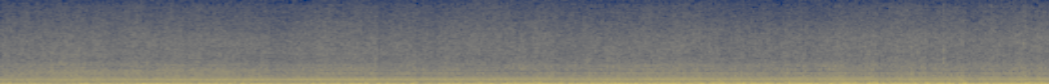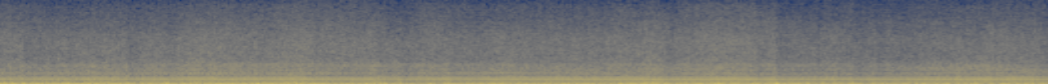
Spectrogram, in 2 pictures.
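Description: Tow boat's engine running steadily at towing speed, an even drone with a low rumble beneath, with wind buffeting the microphone.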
